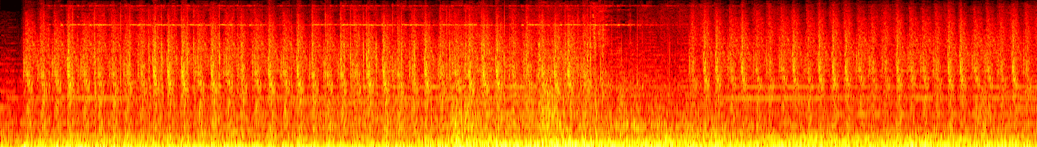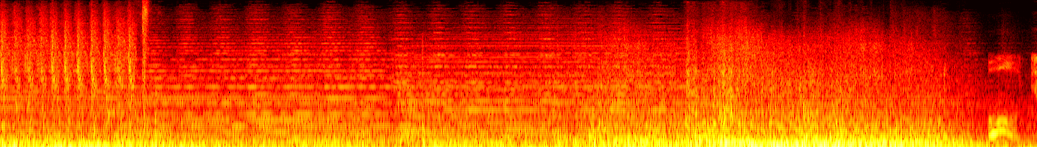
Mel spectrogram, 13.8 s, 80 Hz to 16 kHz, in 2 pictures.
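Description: Anti-aircraft guns firing in the WW2 flight game Aviators, dense bursts of rapid gunfire and booming flak blasts overlapping continuously and loudly, with engine drone and a voice speaking underneath.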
